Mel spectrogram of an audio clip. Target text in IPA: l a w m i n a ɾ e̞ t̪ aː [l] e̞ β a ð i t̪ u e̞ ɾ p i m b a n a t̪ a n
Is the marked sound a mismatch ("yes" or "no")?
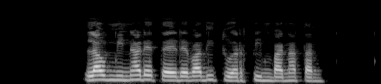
yes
